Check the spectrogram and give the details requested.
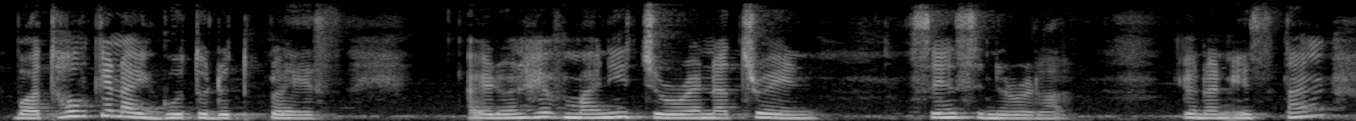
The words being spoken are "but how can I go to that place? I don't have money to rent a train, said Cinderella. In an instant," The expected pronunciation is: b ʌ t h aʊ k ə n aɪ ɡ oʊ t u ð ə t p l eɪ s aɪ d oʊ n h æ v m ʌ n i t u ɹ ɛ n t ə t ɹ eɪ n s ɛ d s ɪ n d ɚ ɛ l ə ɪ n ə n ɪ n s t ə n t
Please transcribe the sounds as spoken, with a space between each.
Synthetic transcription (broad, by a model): b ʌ t h aʊ k ə n aɪ ɡ oʊ t u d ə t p l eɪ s aɪ d oʊ n h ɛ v m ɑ n i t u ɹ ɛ n ə t ɹ eɪ n s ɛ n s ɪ n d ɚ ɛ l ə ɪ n ə n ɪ n s t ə n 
